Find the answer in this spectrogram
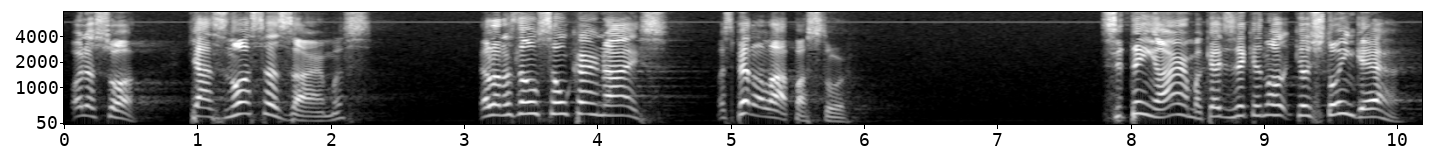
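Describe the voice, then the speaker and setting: A male pastor with a Brazilian Portuguese accent preaching a lively sermon with call-and-response to the congregation. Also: very high-pitched, moderate pace. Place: church hall. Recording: long reverb of a church hall.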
